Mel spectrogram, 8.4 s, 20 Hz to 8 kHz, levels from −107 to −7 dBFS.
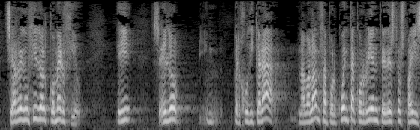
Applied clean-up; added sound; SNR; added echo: none; none; none; none.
